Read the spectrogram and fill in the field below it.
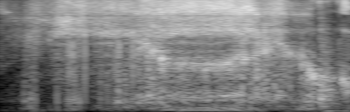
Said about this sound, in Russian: то, что мы пока шумим, шелестим, это все поубавится потом, но нам нужно заварить этот чай, поэтому потерпите немного.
